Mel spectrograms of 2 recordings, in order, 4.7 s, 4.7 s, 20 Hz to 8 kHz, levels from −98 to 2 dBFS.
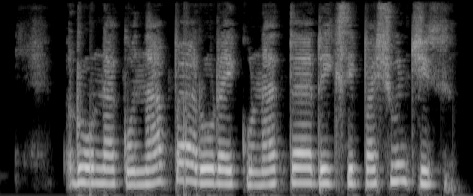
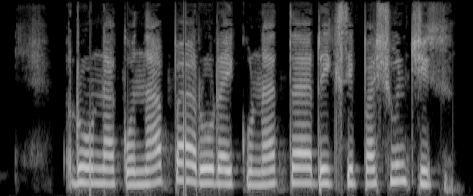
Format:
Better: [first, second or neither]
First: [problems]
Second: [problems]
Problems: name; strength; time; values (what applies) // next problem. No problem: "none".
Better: second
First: room echo; dies away in 0.1 s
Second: none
